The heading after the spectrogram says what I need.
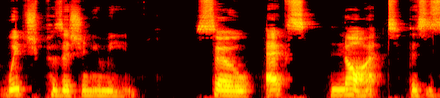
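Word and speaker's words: x₀: to talk about which position you mean so X naught this 0 here is pronounced not X naught is the initial position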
